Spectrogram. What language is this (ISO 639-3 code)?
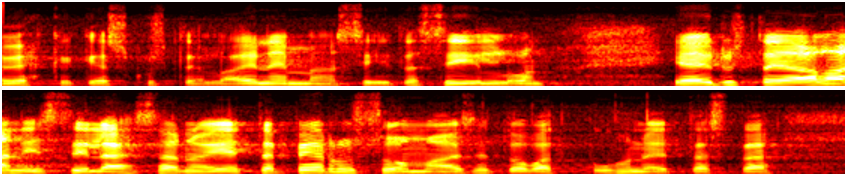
fin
